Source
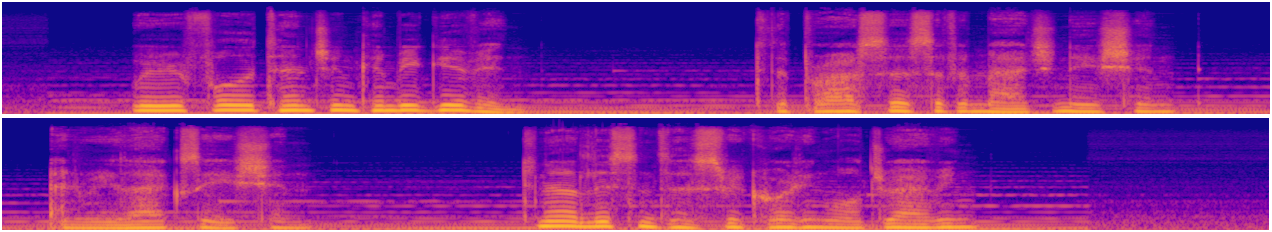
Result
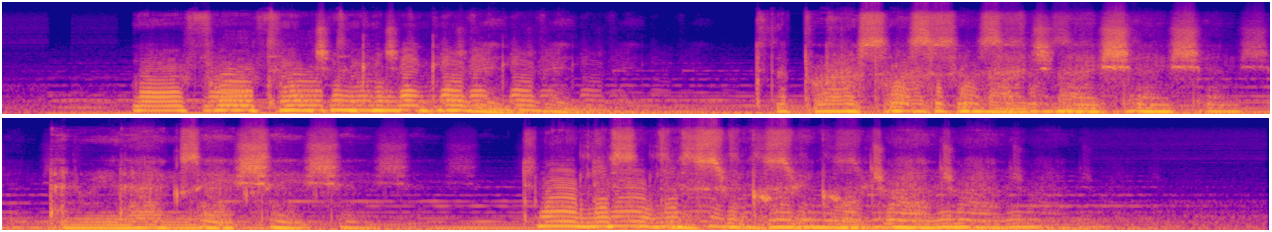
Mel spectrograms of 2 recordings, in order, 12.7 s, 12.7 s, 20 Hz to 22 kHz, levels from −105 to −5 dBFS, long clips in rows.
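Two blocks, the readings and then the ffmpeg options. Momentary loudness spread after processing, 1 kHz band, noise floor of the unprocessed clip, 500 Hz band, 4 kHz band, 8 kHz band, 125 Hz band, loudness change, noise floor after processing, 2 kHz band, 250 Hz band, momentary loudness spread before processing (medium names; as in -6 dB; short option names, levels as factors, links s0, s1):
14 LU, +9.0 dB, -53 dBFS, +3.5 dB, +6.0 dB, +6.0 dB, +3.5 dB, +2.0 dB, -44 dBFS, +5.0 dB, -0.5 dB, 20 LU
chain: -af "aeval=exprs='0.2*sin(PI/2*2.51*val(0)/0.2)':c=same,aecho=1:1:348|696|1044|1392:0.631|0.17|0.046|0.0124,volume=0.473"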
